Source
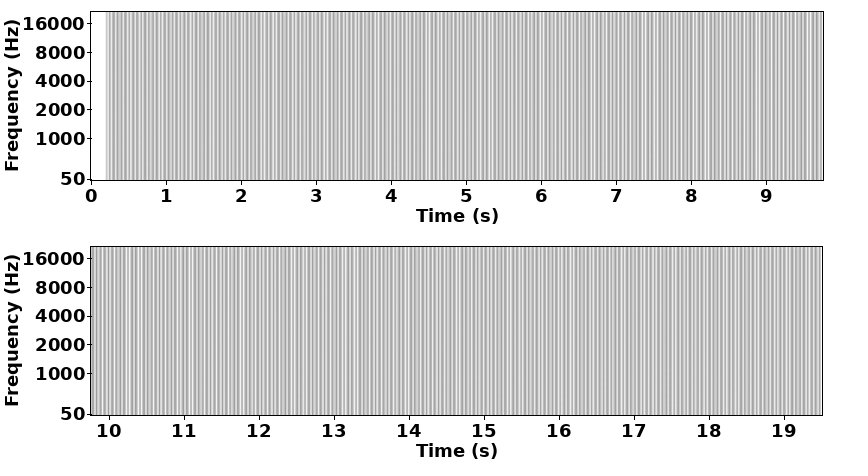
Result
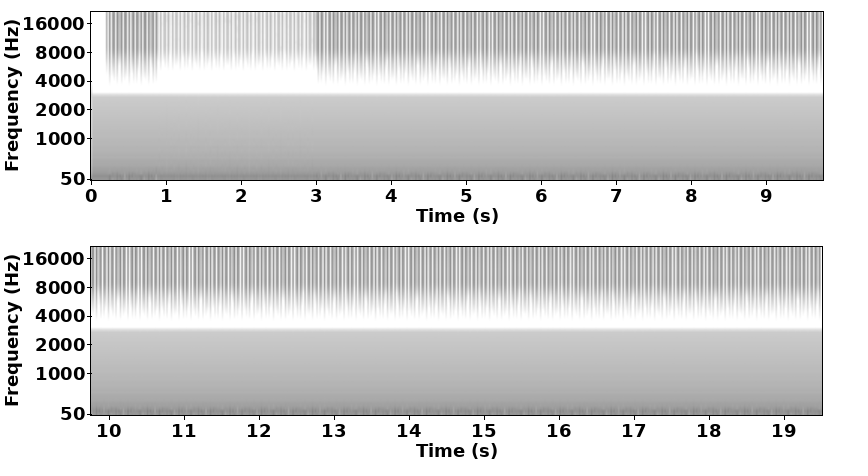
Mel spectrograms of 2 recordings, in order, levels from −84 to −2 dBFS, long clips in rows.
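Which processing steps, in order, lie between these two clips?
elliptic band-stop 130–8600 Hz, stop band 60 dB; high shelf 6500 Hz +7 dB; 0.86–2.97 negative-ratio compressor -44 dBFS, ratio -1; buzz 100 Hz, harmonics 28, -46 dBFS -4 dB/oct; gain -1 dB

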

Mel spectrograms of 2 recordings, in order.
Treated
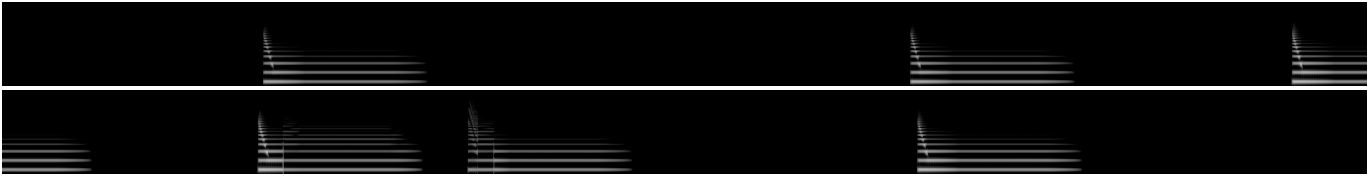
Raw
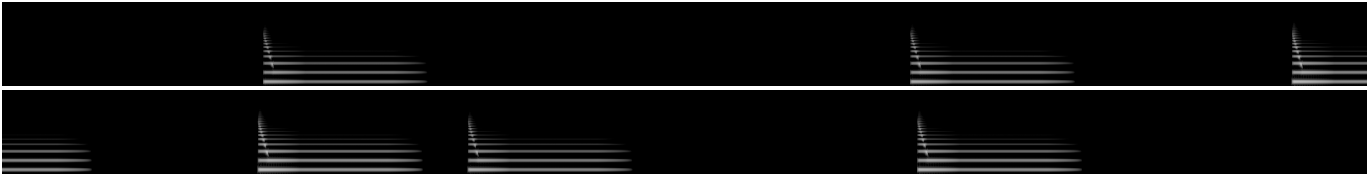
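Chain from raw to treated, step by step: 16.46–18.57 overloaded stage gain 32 dB

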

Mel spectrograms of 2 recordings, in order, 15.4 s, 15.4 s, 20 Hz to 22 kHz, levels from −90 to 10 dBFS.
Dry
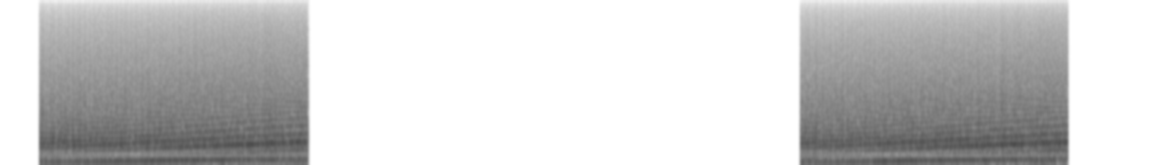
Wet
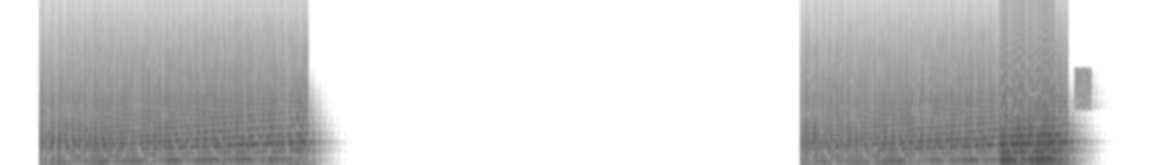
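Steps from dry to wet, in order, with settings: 13.32–14.06 half-waves squared off; notches 50/100/150/200 Hz; limiter -11 dBFS, peak gain reduction 5 dB; power-law curve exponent 2; 14.32–14.55 painted sound noise 1500–3900 Hz -40 dBFS; on a send: dark delay 84 ms, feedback 39%, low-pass 680 Hz, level -5.5 dB

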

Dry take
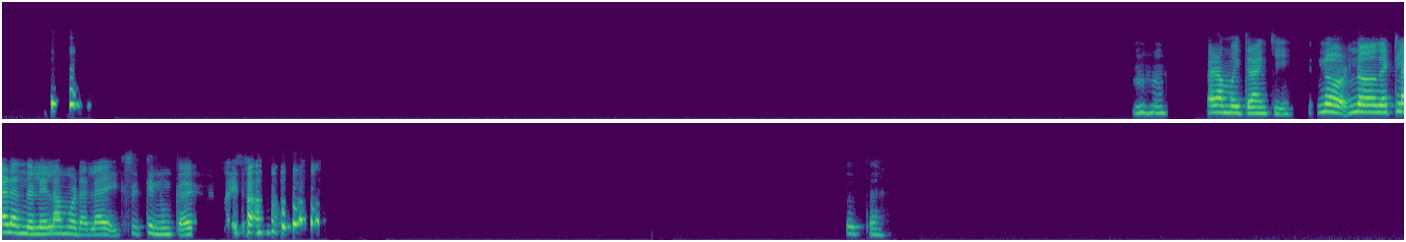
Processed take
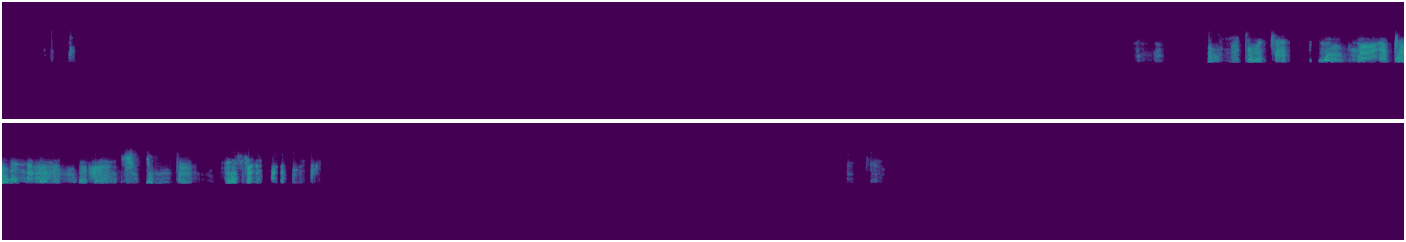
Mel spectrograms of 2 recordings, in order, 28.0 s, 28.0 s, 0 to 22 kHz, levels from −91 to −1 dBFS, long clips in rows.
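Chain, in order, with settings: compressor 16:1, threshold -28 dBFS, peak gain reduction 17.5 dB; harmoniser -3 st -5 dB; brick-wall FIR high-pass 2700 Hz; gain +8.5 dB

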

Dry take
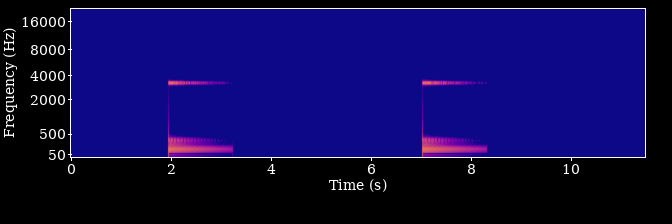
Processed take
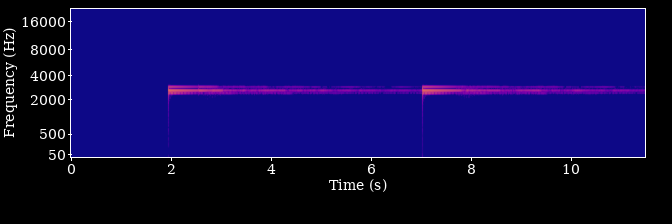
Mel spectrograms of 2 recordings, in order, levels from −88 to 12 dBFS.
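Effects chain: inverted band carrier 2800 Hz; 2.54–3.03 tilt +4.5 dB/oct; diffused feedback echo 0.918 s, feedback 63%, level -16 dB; reverb, pre-delay 3 ms, DRR 8 dB; gain -1 dB

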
